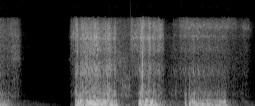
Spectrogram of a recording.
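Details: Sleeping dog in a quiet room gives three low, rumbling, rough fluttering snores; ordinary dog snoring.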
